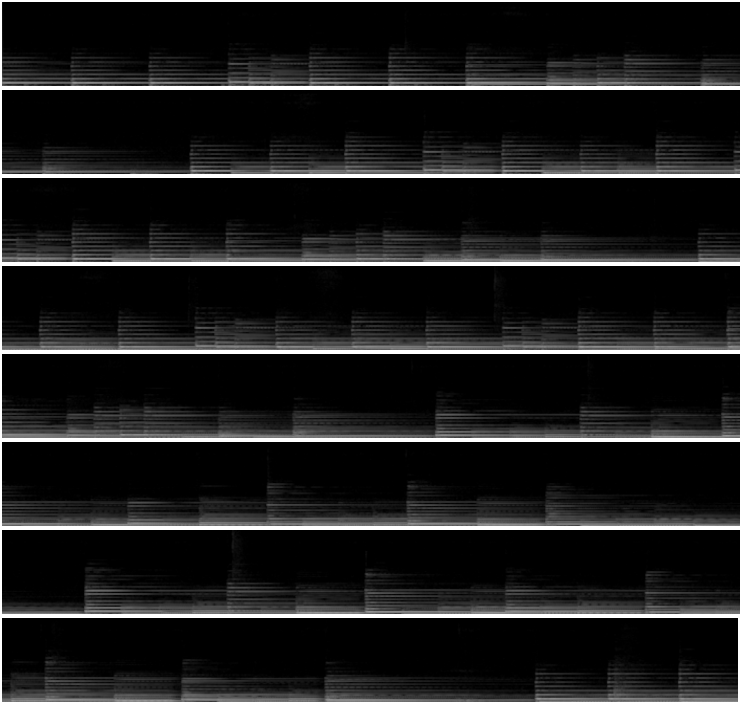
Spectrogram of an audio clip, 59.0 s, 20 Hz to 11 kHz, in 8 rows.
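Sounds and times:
digital piano melody: 0:00.0 - 0:59.0.

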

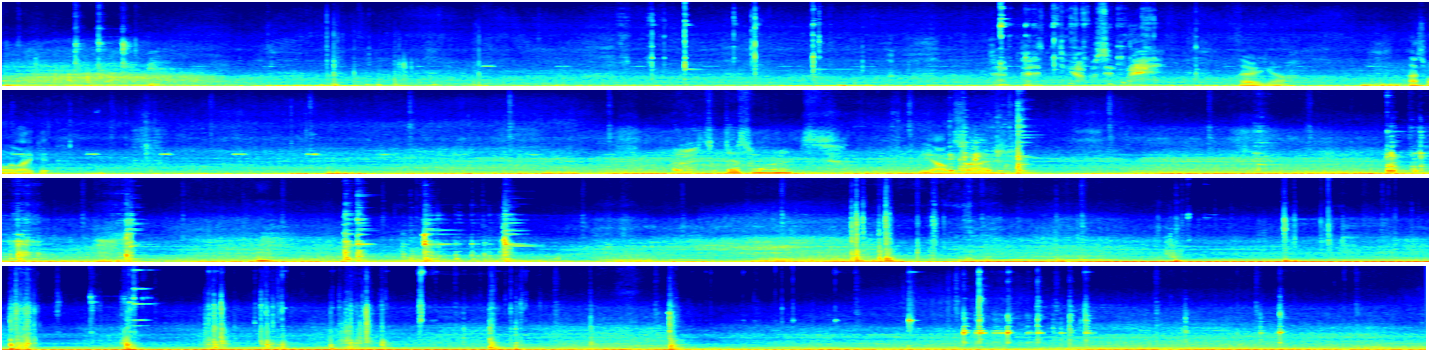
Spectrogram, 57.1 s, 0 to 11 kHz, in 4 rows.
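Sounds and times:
truck engine idling: 0:02.0 - 0:57.0
metal clanks and clinks: 0:06.3 - 0:09.0, 0:09.8 - 0:12.0, 0:23.5 - 0:24.8, 0:28.1 - 0:30.0, 0:31.9 - 0:34.2, 0:40.1 - 0:42.1, 0:42.9 - 0:48.8, 0:49.4 - 0:53.8, 0:54.6 - 0:55.8.

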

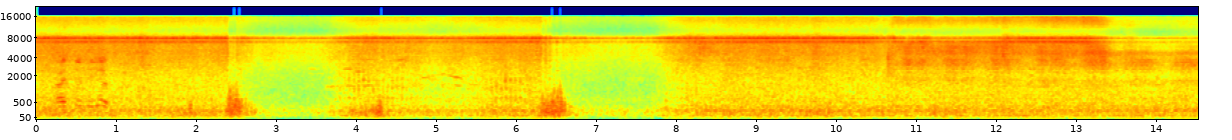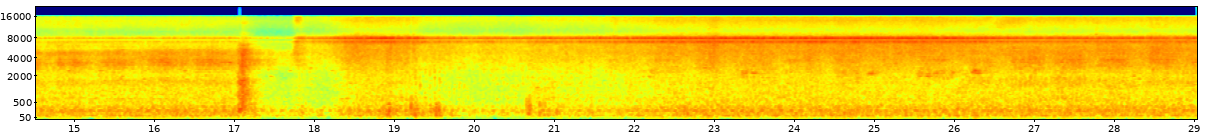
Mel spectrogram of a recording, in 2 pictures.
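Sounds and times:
boat engine drone: 0:00.0 - 0:29.0
wind on microphone: 0:01.8 - 0:03.0, 0:03.6 - 0:07.0, 0:18.6 - 0:21.6
brief bump: 0:17.0 - 0:17.4.

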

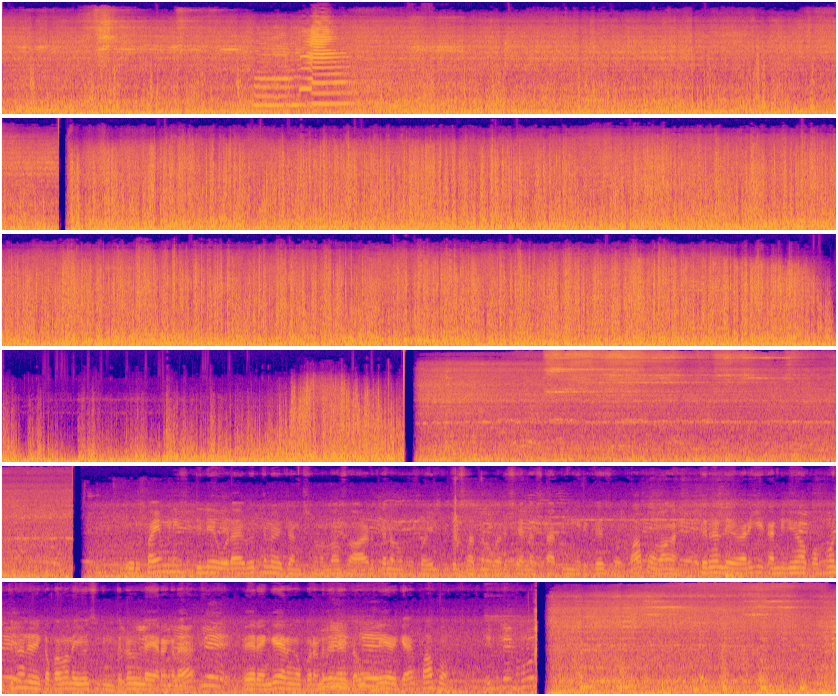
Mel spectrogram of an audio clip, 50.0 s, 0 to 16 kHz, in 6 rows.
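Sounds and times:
train running at speed: 0:00.0 - 0:36.7, 0:45.0 - 0:50.0
train horn: 0:02.3 - 0:04.6.

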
